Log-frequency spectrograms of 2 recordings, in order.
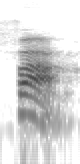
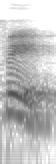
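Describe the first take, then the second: First: The name ends in an open 'a' vowel. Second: The name ends in an 'e' vowel. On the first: This is how the letter is read in Arabic. The speaker calls it right. "लेकिन अरबिक में पढ़ा जाएगा फा" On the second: This is how the letter is read in Urdu. The speaker calls it wrong. "हम पढ़ते हैं उर्दू में फे"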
